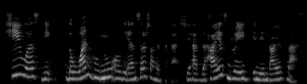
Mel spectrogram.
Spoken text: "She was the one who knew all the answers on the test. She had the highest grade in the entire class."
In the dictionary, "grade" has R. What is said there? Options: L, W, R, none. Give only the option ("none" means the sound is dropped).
R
